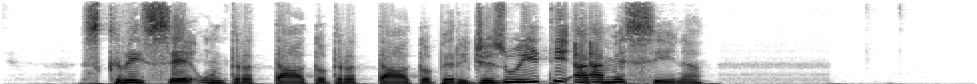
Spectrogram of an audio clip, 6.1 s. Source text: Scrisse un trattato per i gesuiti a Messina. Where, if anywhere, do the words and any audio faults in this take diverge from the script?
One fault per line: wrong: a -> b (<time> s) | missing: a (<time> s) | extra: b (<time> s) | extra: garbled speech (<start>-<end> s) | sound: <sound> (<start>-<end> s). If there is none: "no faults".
extra: trattato (2.1 s)
extra: a (3.7 s)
